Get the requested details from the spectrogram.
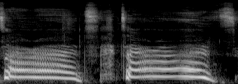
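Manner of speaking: play-acted, very high, tearful sobbing cry. Retelling a woman finding her husband dead in his car, imitating her crying. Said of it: "she's like crying".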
